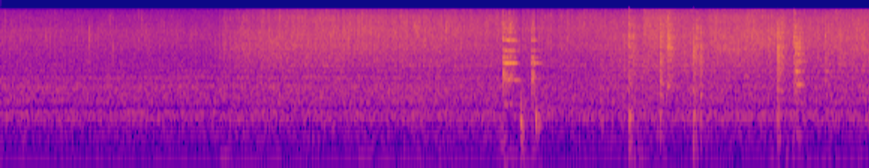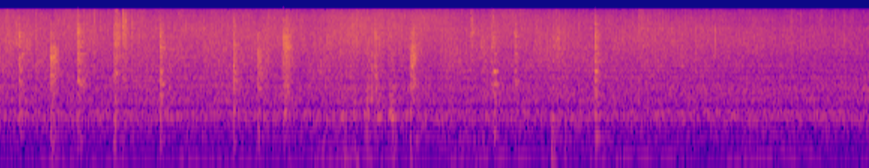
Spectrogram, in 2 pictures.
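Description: Aubergine fry sizzling in a non-stick pan while a metal slotted spoon stirs it. From about seven seconds in, the spoon scrapes and clicks against the pan again and again.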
